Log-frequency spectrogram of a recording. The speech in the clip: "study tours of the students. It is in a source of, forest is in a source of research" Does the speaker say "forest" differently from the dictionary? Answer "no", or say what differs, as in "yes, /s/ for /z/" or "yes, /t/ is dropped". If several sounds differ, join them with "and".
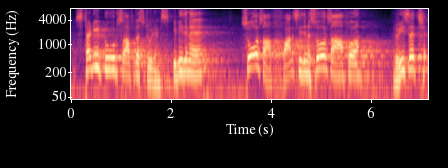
yes, /t/ is dropped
